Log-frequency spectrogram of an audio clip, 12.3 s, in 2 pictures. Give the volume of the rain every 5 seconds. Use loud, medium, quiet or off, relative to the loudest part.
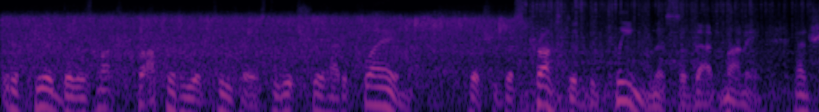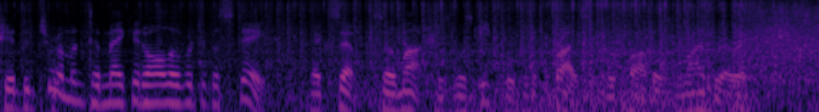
loud, medium, loud.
